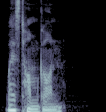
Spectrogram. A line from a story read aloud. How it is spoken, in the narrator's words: uneasily and say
